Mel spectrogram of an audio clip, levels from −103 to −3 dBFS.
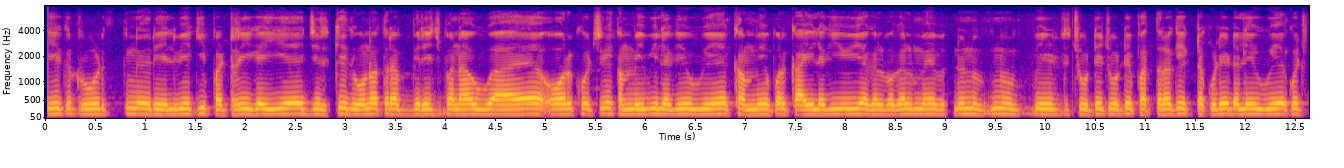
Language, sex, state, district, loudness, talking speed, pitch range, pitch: Hindi, male, Maharashtra, Sindhudurg, -18 LUFS, 185 wpm, 135-140 Hz, 135 Hz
